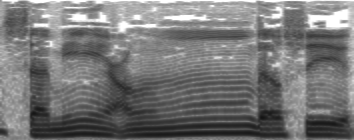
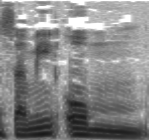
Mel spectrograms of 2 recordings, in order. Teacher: Iklab itu bunyi M tapi samar. · Shown in: first take · Kita diajar di kampung dulu bunyi M doang.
